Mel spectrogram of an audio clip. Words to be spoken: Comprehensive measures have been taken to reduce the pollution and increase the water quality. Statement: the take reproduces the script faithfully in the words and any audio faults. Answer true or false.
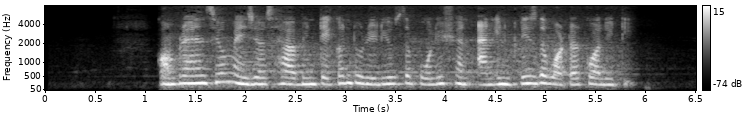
true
